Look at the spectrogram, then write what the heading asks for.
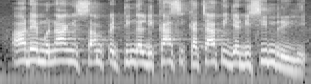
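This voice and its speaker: A man preaching a humorous sermon as a lively storyteller who acts out quotes. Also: high voice, quick pace. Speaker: Islamic preacher.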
